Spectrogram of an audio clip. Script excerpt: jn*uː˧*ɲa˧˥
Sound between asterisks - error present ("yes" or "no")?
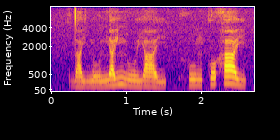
yes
